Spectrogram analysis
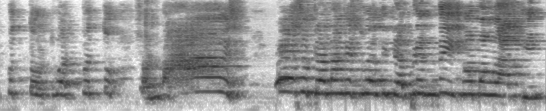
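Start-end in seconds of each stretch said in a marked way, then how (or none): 1.4-5.4 crying. Retold or imitated. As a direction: sob out the words.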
